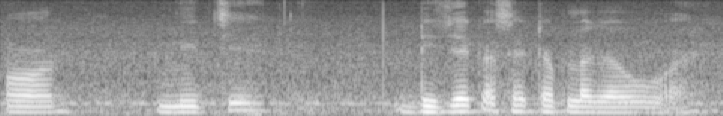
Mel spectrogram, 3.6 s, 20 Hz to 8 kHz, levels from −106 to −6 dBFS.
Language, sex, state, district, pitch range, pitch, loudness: Hindi, male, Assam, Hailakandi, 135-155 Hz, 140 Hz, -16 LUFS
